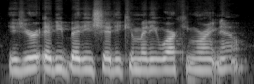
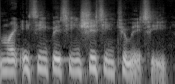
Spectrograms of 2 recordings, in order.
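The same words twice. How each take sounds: First: Quick, light imitation of a Canadian accent; friend's question in a loose Canadian accent. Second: Crisp, carefully enunciated British accent; the phrase enunciated in a British accent. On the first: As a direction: toss off the line in a mock Canadian accent. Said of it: "Forgive the Canadian accent". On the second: Shown as a demonstration. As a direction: sound out each word in a British accent. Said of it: "said and enunciated with a British accent".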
